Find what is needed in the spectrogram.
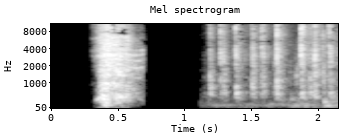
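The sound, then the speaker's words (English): Typing on a computer keyboard: a quick run of many crisp keystrokes clattering after a short silence, with no talk over them. “Sorry, how do you type it? I'll type it for you.”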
